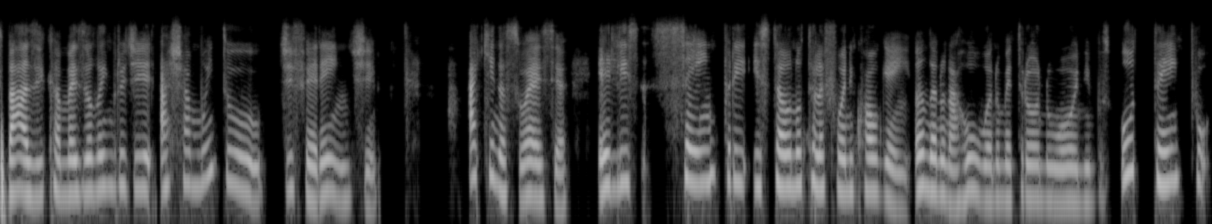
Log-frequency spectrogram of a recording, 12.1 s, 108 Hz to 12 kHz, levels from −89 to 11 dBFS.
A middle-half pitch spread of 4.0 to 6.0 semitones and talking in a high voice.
Yes: average, 4.3 semitones; high, 215 Hz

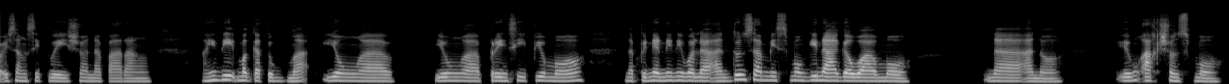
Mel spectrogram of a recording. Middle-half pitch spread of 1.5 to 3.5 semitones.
Yes: narrow, 2.6 semitones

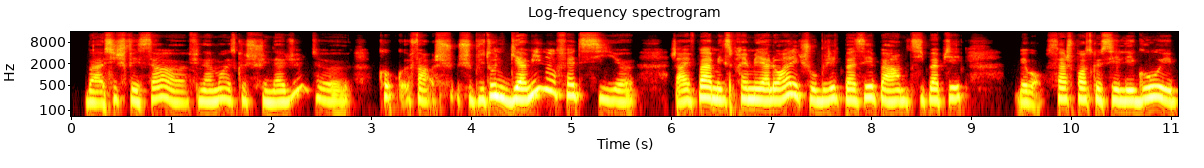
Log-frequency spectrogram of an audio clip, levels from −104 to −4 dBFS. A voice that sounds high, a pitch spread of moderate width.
Yes: high, 195 Hz; average, 3.2 semitones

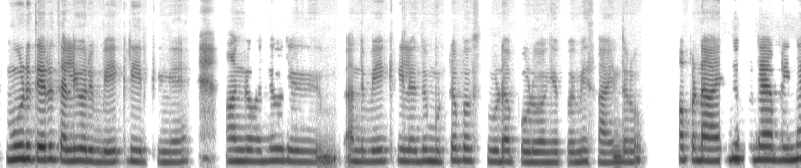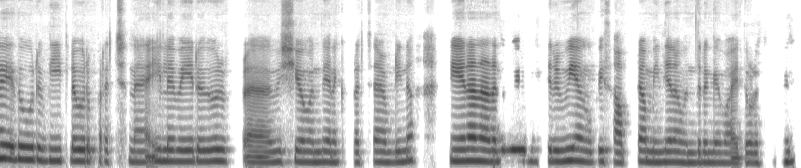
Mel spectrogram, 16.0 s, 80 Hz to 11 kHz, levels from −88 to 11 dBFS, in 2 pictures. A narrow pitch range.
Yes: narrow, 1.8 semitones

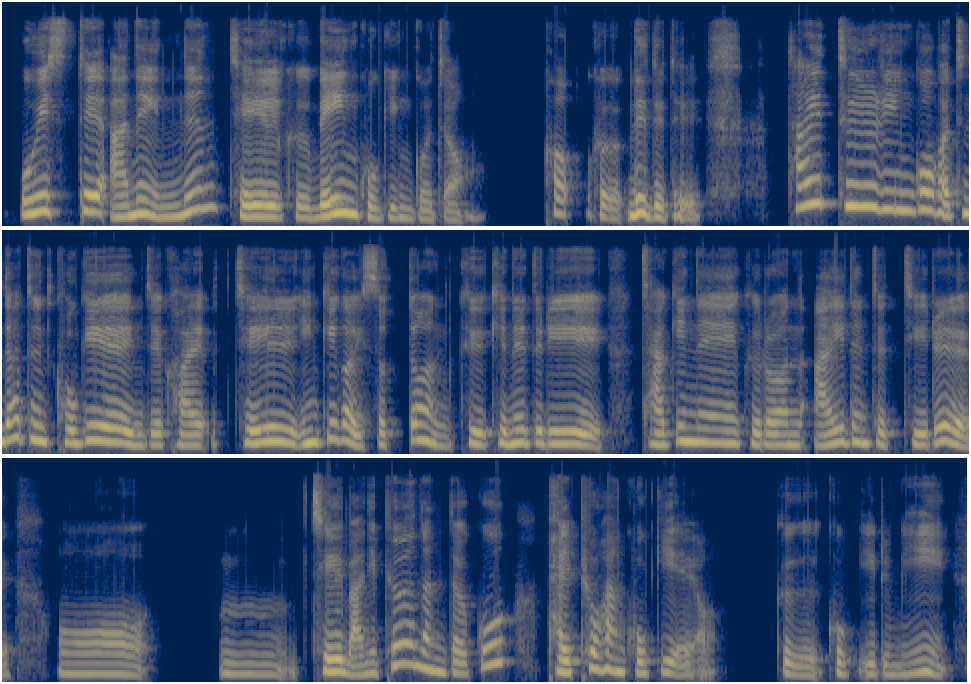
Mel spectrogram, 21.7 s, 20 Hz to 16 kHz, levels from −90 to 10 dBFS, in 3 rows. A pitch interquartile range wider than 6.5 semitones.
No: average, 5.2 semitones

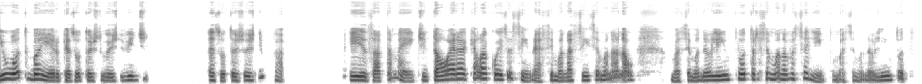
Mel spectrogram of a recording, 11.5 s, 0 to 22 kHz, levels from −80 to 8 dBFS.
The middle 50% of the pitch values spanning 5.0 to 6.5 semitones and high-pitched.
Yes: wide, 5.6 semitones; high, 195 Hz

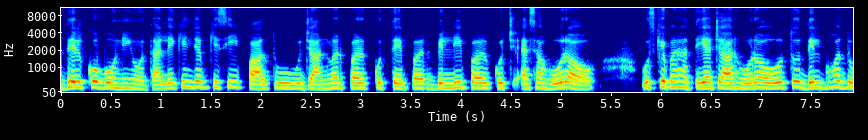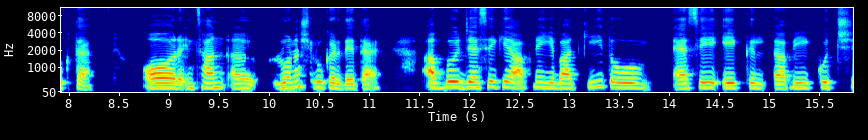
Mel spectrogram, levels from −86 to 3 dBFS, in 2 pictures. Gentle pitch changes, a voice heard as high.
Yes: narrow, 2.1 semitones; high, 195 Hz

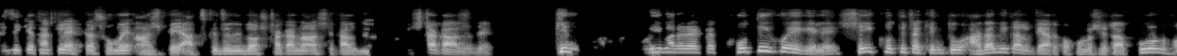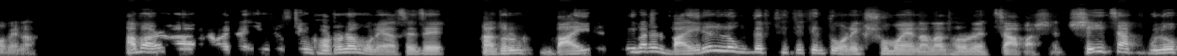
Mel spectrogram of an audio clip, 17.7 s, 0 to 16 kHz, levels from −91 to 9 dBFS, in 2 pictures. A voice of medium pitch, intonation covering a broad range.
Yes: medium, 160 Hz; wide, 8.1 semitones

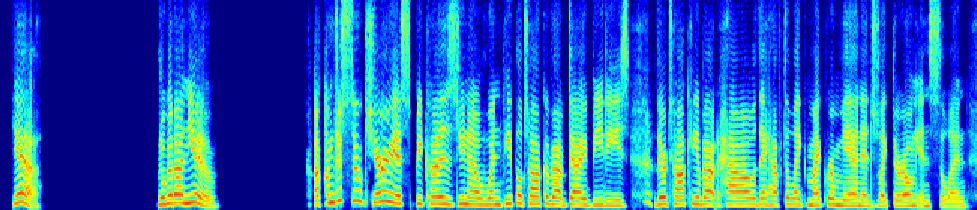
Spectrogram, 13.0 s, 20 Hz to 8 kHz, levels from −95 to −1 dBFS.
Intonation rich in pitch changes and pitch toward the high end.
No: average, 4.1 semitones; very high, 250 Hz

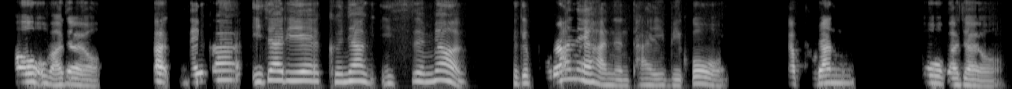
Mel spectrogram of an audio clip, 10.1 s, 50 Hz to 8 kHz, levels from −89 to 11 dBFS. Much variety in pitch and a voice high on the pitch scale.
Yes: wide, 7.2 semitones; high, 200 Hz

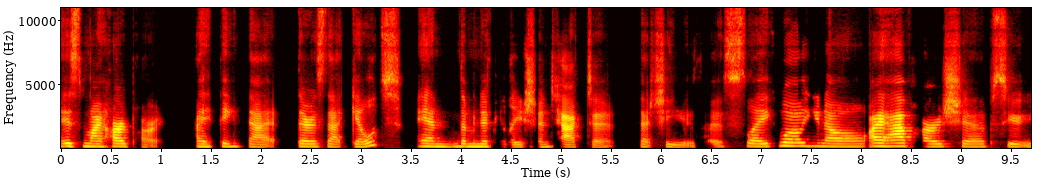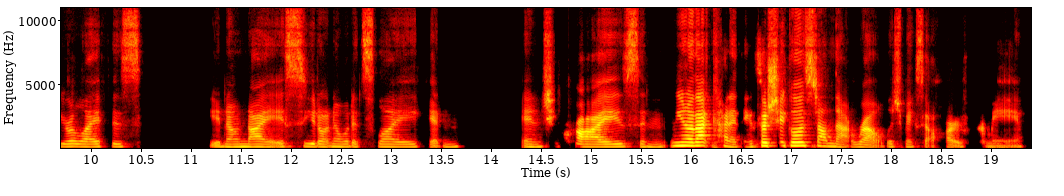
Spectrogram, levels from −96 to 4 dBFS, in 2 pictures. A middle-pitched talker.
No: high, 210 Hz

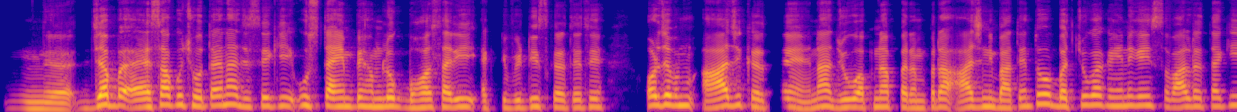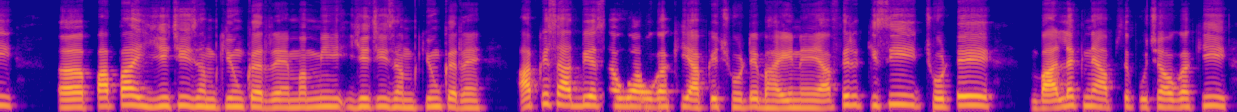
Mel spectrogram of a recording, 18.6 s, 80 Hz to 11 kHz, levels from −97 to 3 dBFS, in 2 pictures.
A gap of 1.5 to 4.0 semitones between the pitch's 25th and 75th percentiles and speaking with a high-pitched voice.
Yes: average, 2.8 semitones; high, 195 Hz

